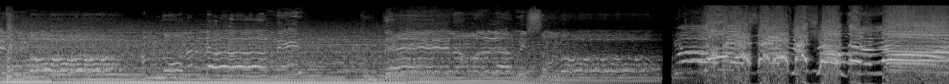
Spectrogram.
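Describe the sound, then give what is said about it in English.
Charlton football club mascots shout loudly after a match: forceful group yelling and screaming, with a sustained full-voiced passage first and then a short pause before a string of choppy, energetic shouts. “followed up by some very shouty mascots”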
